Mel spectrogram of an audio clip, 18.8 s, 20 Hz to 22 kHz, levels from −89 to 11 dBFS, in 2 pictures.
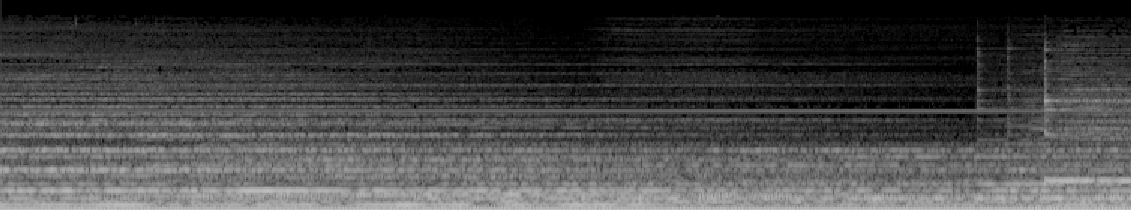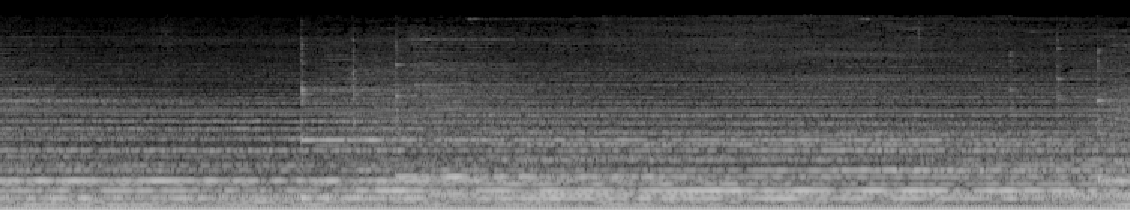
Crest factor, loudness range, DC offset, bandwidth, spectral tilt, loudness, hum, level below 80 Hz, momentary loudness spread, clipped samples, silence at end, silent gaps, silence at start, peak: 12 dB; 3 LU; under 0.1%; 8 kHz; -7.5 dB/octave; -19 LUFS; none; -18 dBFS; 4 LU; under 0.1%; 0 s; none; 0 s; -4 dBFS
